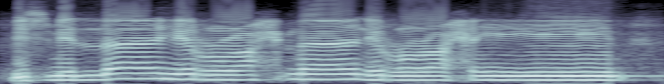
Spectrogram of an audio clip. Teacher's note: Jelas bunyi haknya itu terasa di tengah tenggorokan atau wasatul halqi.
